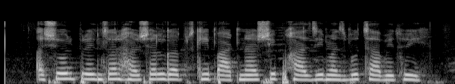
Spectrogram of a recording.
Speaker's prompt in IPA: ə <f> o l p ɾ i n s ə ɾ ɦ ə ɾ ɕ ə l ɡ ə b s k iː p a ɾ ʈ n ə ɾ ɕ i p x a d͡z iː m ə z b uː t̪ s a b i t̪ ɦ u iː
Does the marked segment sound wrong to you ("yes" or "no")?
yes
